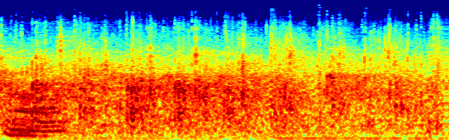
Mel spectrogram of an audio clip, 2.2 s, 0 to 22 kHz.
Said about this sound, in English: I assume you're clapping for the Holy Spirit. It's the only way we made it 18 years.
